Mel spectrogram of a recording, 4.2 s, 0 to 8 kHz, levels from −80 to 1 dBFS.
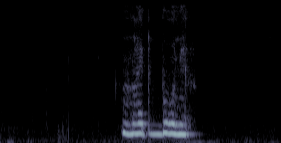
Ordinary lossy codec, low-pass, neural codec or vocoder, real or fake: Opus, 16 kbps; 7.2 kHz; codec, 44.1 kHz, 7.8 kbps, Pupu-Codec; fake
